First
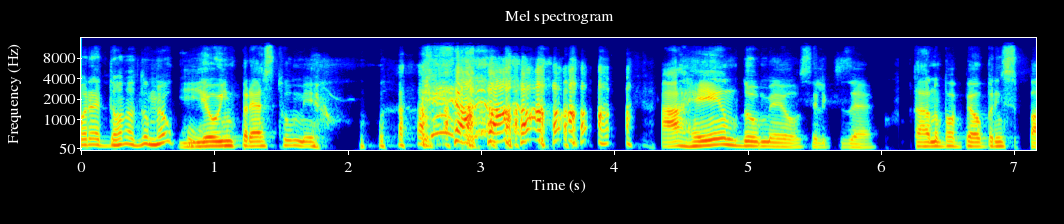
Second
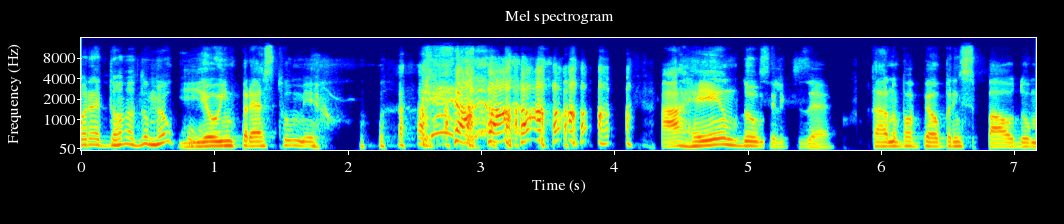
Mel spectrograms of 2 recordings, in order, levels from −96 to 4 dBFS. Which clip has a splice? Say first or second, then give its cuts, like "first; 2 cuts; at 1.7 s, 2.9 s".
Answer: second; 1 cut; at 5.1 s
